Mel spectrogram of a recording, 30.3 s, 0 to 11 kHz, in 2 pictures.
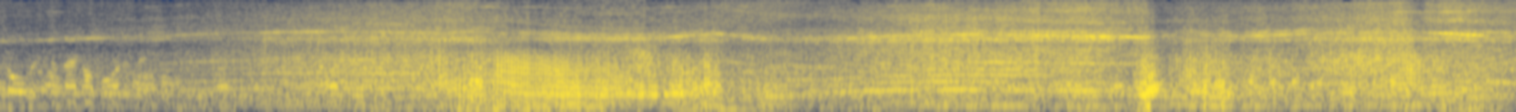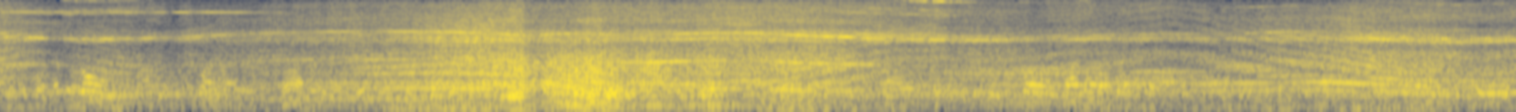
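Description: Align T-Rex 600E electric RC helicopter in flight: a high whine from its motor and drivetrain over the buzz of the rotor blades. The pitch sweeps up and down as it manoeuvres and passes, louder on the close passes, with one brief sharp spike a little before the middle.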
